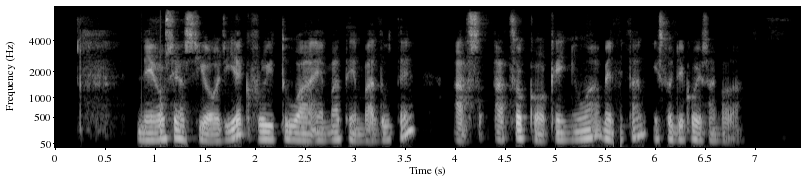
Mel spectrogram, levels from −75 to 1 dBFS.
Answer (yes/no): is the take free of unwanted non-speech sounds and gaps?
no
